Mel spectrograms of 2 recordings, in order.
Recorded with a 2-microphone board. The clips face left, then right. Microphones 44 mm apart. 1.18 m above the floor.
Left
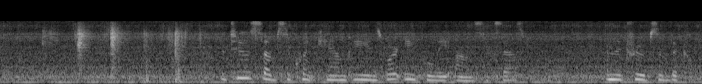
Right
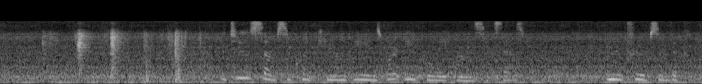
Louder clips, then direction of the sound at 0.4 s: Right 3 dB; 20° right (ahead or behind).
